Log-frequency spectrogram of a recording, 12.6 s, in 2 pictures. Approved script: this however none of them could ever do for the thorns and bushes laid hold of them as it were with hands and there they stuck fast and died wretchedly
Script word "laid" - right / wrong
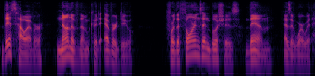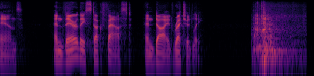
wrong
